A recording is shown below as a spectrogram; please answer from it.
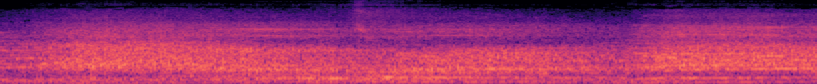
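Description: Many voices of a large church congregation chanting together in unison, a dense blended sound with a slight dip about three seconds in.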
